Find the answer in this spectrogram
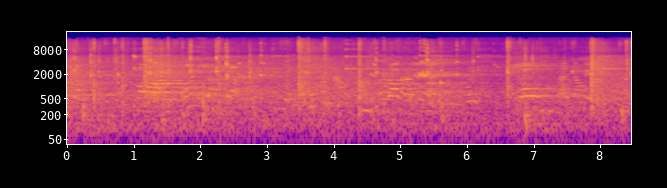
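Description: Badminton rally: rackets striking a shuttlecock with sharp cracks every few seconds, with shoes squeaking on the court floor. Voices carry through the hall.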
